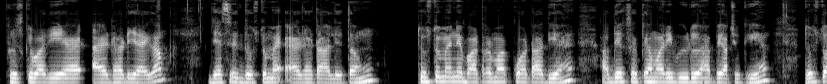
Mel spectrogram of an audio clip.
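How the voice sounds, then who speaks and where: A man with a fairly high voice guides viewers through steps as a tutorial host. His delivery is informal but very even in tone, with repeated instructional phrases. The voice-over sounds close and dry. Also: no echo. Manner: repetitive instructional phrasing, addresses viewers as friends. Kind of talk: informal step-by-step screen tutorial.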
